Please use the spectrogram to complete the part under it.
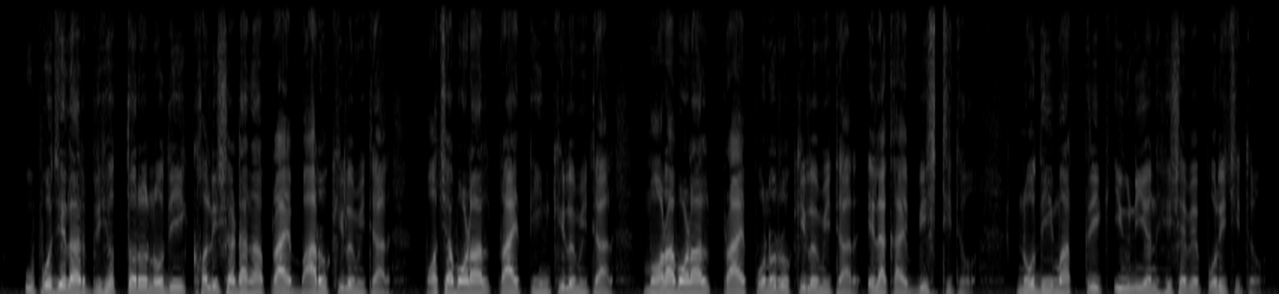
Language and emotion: Bengali, neutral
